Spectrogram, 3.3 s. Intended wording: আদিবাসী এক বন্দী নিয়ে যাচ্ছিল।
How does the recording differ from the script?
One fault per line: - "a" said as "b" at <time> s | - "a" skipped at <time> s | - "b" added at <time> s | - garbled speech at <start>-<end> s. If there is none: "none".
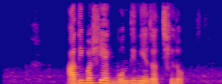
none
